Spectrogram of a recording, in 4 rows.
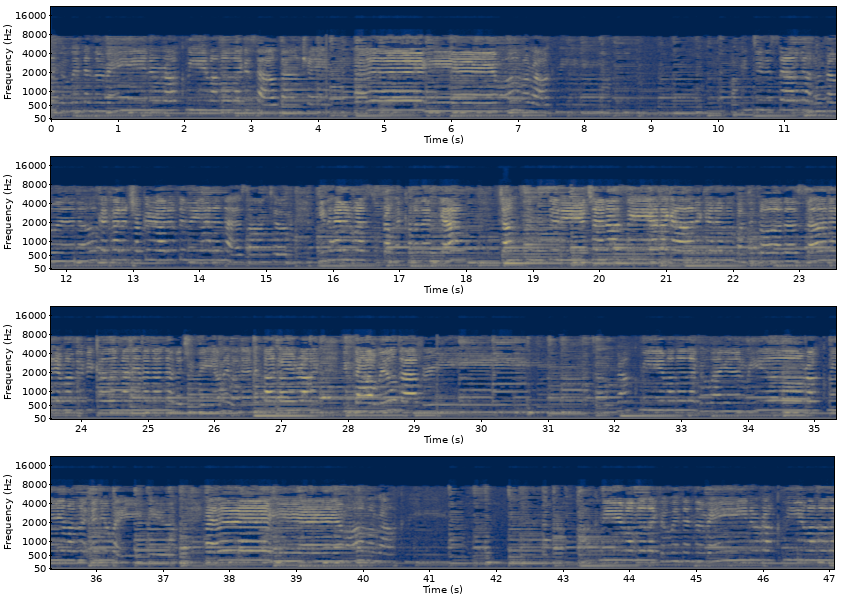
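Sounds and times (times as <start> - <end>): acoustic guitar strumming: 0.0 - 47.0.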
